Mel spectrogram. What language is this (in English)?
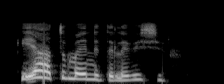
Kalenjin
